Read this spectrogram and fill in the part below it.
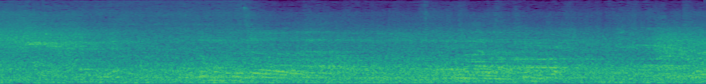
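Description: Men and women chatter nearby in a large echoing hall.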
